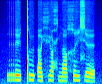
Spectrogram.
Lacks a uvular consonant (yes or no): no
